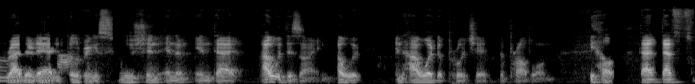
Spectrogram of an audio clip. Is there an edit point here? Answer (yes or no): yes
